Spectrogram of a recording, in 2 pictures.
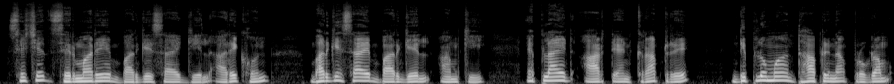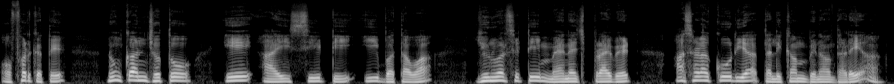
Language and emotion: Santali, neutral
